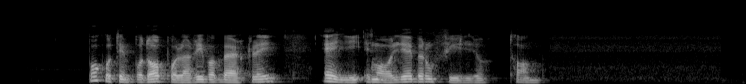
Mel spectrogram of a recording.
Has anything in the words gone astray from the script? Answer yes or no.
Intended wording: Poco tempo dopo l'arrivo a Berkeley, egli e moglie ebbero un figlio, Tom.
no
